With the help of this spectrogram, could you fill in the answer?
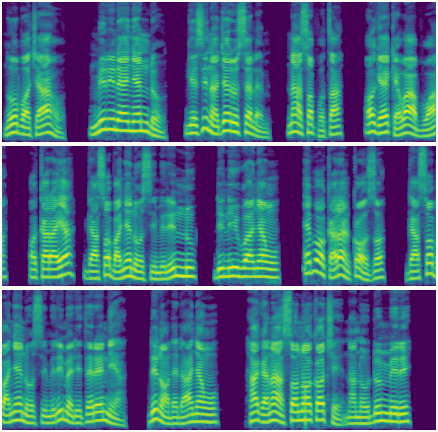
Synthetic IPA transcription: nʊ˦bɔ˨t͡ʃɪ˨a˦ɦʊ̰˨ | m̩˦mi˦ɾi˦ne˦ɲe˦n̩˦dʊ̰˨ | ɡe˨s̬i˦na˨d͡ʒe˦ɾu˦sa˦lḛ˨m̩˨ | na˦a˨sɔ˦pʊ˨ta˦ | ɔ˦ɡe˦ke˨wa˦a˨bʊ˨a˦ | ɔ˨ka˨ɾa˨ja˦ɡa˨a˨sɔ˦ba˨ɲe˦no˨si˨mi˨ɾi˨n̩˦nu˦ | dɪ˦ni˦ɦu˦a˦ɲa˦ŋʷʊ˦ | e˦bɔ˨ka˨ɾa˦ŋ̩˨kɔ˦˨zɔ˦ | ɡa˨a˨sɔ˦ba˨ɲe˦no˨si˨mi˨ɾi˦me˨di˨t̬e˨ɾe˦ni˨a̰˨ | dɪ˦nɔ˨dɪ˨da˦ɲa˦ŋʷʊ˦ | ha˦ɡa˨na˨a˨sɔ˦nɔ˦kɔ˦t͡ʃɪ̰˨na˨no˨du˦m̩˦mi˦ɾi˦

